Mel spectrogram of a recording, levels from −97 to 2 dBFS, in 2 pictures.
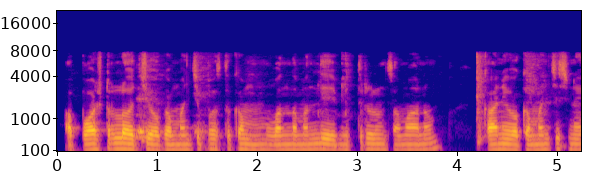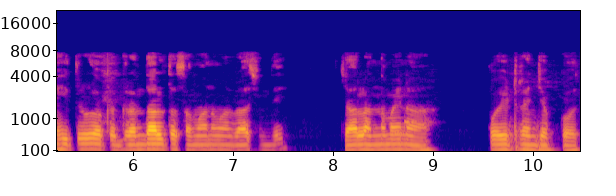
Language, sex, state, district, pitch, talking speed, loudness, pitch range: Telugu, male, Andhra Pradesh, Visakhapatnam, 115 Hz, 145 wpm, -21 LUFS, 110-120 Hz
